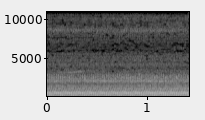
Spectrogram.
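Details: Home nebulizer compressor running during a child's nebulization for cough and cold: a steady mechanical hum with a fixed buzzing tone.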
